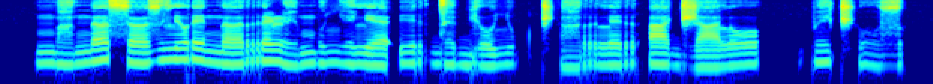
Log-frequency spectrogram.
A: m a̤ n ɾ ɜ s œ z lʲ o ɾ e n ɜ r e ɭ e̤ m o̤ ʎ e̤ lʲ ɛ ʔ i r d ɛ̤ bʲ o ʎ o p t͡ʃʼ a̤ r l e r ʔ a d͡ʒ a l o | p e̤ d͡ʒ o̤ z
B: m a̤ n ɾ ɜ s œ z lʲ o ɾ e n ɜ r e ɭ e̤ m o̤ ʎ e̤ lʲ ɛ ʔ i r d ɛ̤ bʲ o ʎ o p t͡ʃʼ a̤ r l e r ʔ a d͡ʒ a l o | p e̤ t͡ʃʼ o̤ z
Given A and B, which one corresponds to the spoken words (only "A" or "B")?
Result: B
